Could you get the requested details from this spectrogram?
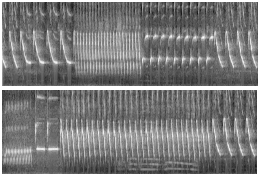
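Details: Canary giving a long varied song for training other birds: downslurred whistles, dense buzzy rolls, chattering tours, a low churr and fast trills, loud and nearly continuous throughout.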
